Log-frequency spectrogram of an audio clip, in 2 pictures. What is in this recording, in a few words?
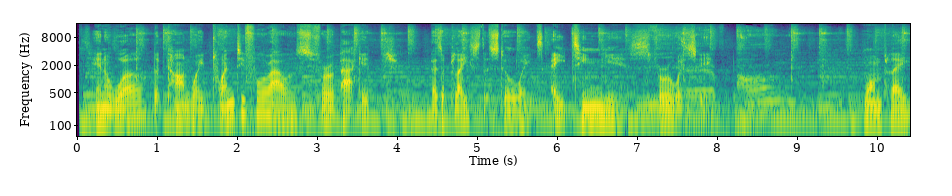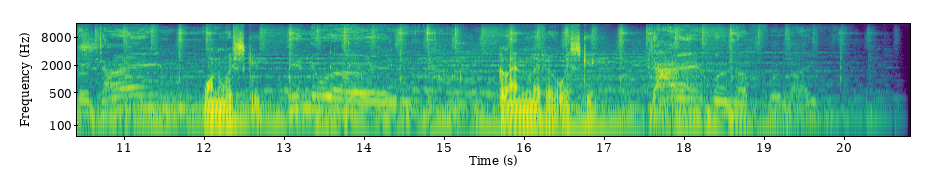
Smooth cool aspirational; Glenlivet Whiskey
